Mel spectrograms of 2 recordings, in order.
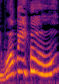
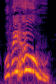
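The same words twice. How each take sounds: First: High echoing whoop, a touch urgent. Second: High, loud joyful whoop. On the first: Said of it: "said One Eye urgently". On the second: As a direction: whoop as you launch. Joyous cry leaping off cliff. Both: Acted.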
